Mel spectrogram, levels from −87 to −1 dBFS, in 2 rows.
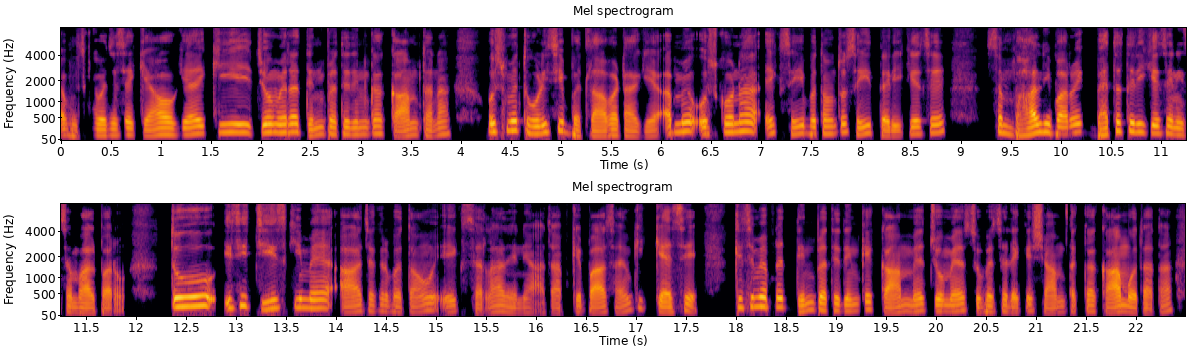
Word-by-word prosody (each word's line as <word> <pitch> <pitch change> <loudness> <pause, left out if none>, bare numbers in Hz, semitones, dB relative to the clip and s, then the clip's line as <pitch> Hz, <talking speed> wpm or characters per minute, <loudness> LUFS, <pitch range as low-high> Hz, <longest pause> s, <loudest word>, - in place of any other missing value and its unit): अब 115 0 -2
उसकी 115 +2 -7
वजह 115 +1 +1
से 125 +2 0
क्या 110 0 -1
हो 130 0 +5
गया 130 +1 +3
है 145 +1 +4
कि 170 -1 +1
जो 170 +1 +5
मेरा 170 +1 +4
दिन-प्रतिदिन 135 +2 -1
का 145 - +2
काम 100 +6 +1
था 105 - -1
ना 130 +4 -4 0.4
उसमें 200 +4 +4
थोड़ी-सी 160 +6 +2
बदलावट 105 +1 0
आ 100 - 0
गई 95 +2 -8
है, 105 - -2
अब - - 0
मैं 185 +2 +3
उसको 170 +2 +2
ना 190 +2 +3
एक 150 +3 -2
सही 140 +3 -2
बताऊँ 145 0 -1
तो 170 - 0
सही 150 -2 0
तरीक़े 105 +8 0
से 160 +2 +1 0.5
सँभाल 140 -2 +4
नहीं 175 -1 +3
पा 140 - +6
रहा 135 - 0
हूँ, 165 - +3
एक 175 - -5
बेहतर 125 +10 +1
तरीक़े 175 -4 +3
से 150 -1 +1
नहीं 125 -2 0
सँभाल 95 -3 0
पा - - 0
रहा - - -6
हूँ। - - -10 0.5
तो 210 - +8
इसी 220 +6 +1
चीज़ 165 +5 0
की 185 - 0
मैं 175 -1 +1
आज 110 +4 -1
अगर 120 0 -6
बताऊँ 105 +5 -5
एक 110 +2 -6
सलाह 100 +7 -5
लेने 95 -3 -7
आज 90 - -9
आपके 90 - -6
पास - - 0
आया - - -5
हूँ 125 - -8
कि 175 - -9
कैसे, 100 -2 +1 0.4
कैसे 185 +2 -1
मैं 205 - +6
अपने 195 -1 +3 0.2
दिन 120 +6 -1
प्रतिदिन 130 -3 0
के 150 - 0
काम 95 +2 +1
में 125 +2 0
जो 120 - +1
मेरा 115 +2 0
सुबह 110 -5 -3
से 115 - -3
लेके 95 +3 -4
शाम 90 -5 -3
तक - - -3
का 115 - 0
काम 95 +4 +3
होता 90 -5 -1
था - - -5
130 Hz, 225 wpm, -24 LUFS, 110-165 Hz, 0.5 s, तो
